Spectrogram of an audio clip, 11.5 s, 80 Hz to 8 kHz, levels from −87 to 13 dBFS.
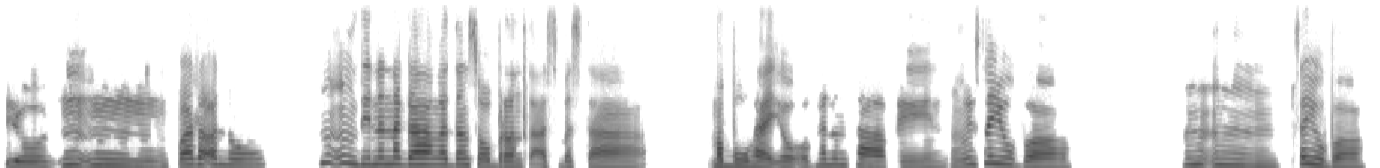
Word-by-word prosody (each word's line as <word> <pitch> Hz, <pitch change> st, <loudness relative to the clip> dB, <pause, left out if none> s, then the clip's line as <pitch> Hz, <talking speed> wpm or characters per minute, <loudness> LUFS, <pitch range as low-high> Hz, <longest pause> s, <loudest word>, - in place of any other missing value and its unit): yun. 215 Hz, -2 st, -1 dB
Mm, 260 Hz, -4 st, -3 dB
para 290 Hz, +2 st, +4 dB
ano 275 Hz, -1 st, -3 dB, 0.5 s
mm, 355 Hz, -2 st, -3 dB
'di 305 Hz, -, +2 dB
na 315 Hz, -, +3 dB
naghahangad 300 Hz, -2 st, +6 dB
ng 285 Hz, 0 st, +2 dB
sobrang 255 Hz, -1 st, 0 dB
taas 235 Hz, -, -3 dB
basta 235 Hz, 0 st, -5 dB, 1.0 s
mabuhay. 240 Hz, -5 st, +3 dB
Oo, 205 Hz, 0 st, -3 dB
gano'n 280 Hz, +1 st, -4 dB
sa 255 Hz, -3 st, +4 dB
akin. 205 Hz, 0 st, -7 dB
Uy, 285 Hz, +4 st, -4 dB
sa'yo 330 Hz, -3 st, +2 dB
ba? 210 Hz, -3 st, +2 dB, 1.0 s
Mm, 280 Hz, -5 st, -4 dB, 0.2 s
sa'yo 330 Hz, -4 st, +2 dB
ba? 205 Hz, -1 st, -1 dB
260 Hz, 120 wpm, -25 LUFS, 230-290 Hz, 1.0 s, naghahangad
